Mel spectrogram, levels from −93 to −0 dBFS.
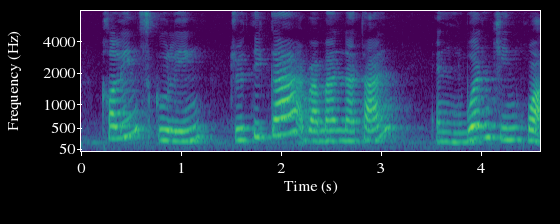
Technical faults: none

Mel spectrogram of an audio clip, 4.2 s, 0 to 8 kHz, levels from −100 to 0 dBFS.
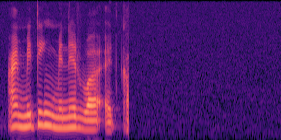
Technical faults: audio dropout to a faint residue

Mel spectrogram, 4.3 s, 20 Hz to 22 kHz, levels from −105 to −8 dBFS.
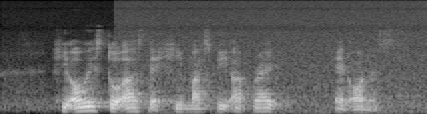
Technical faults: none

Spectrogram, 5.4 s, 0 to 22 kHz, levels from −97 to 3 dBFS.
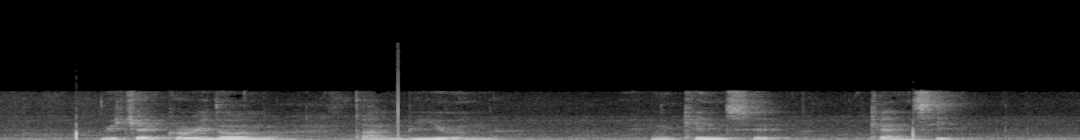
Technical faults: loud pop

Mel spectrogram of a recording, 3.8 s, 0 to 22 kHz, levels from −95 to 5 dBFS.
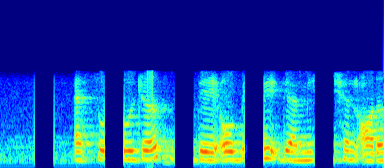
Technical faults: mains hum; gap between chunks; bit errors on a digital phone line

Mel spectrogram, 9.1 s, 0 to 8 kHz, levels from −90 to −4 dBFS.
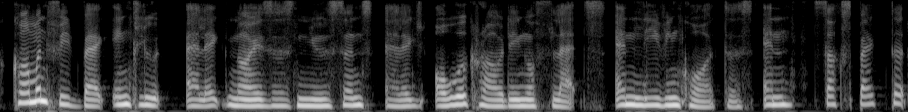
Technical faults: none

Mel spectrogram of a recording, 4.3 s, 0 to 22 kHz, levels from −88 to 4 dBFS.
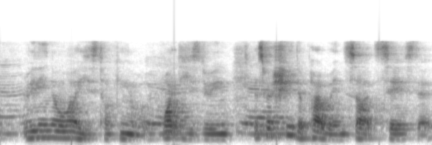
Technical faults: overlapping chunks

